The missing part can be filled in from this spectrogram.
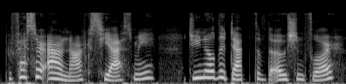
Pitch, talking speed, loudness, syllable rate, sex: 250 Hz, 240 wpm, -18 LUFS, 6.8 syllables/s, female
